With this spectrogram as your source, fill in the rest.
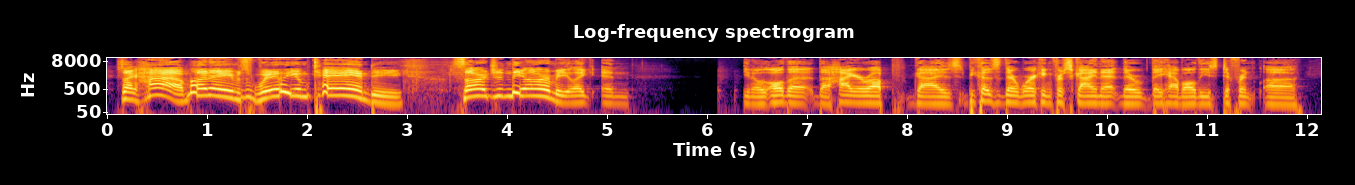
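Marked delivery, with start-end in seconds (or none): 0.3-4.6 silly slow Southern drawl, pitched very high. Retelling a deleted film scene, imitating Arnold Schwarzenegger's ridiculous Southern accent. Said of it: "this ridiculous Southern accent".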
